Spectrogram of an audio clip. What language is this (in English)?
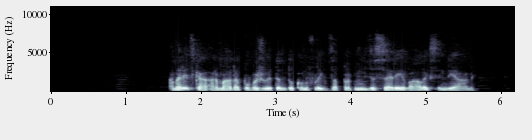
Czech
